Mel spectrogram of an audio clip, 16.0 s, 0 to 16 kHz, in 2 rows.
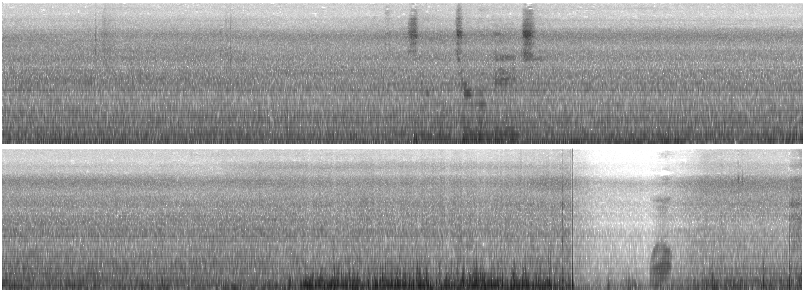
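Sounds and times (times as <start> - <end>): car cabin rumble and hiss: 0.0 - 16.0.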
